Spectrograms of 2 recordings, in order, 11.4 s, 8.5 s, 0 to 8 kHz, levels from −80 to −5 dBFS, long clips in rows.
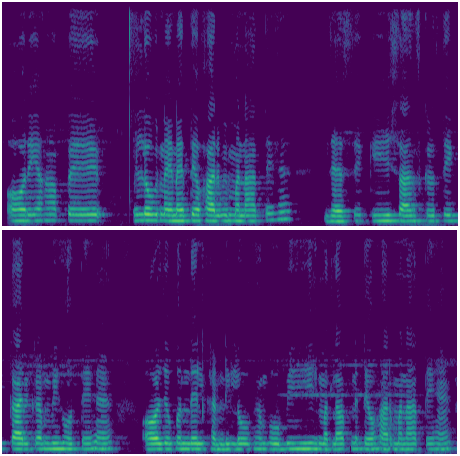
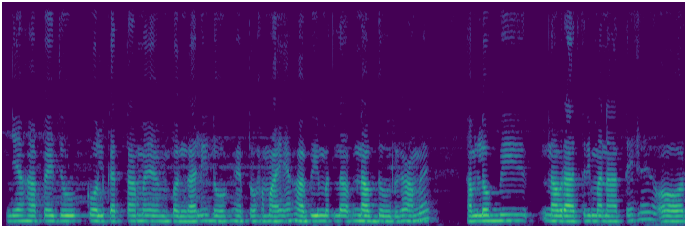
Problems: background sounds at intervals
